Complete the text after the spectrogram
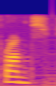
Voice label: "France", English

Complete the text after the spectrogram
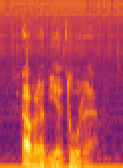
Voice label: "abreviatura", Catalan; (f) abbreviation

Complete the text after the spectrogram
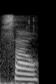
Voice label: "sell", English

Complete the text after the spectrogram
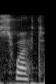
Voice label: "sweat", English; verb tr conj suar

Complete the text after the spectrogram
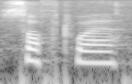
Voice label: "software", English

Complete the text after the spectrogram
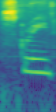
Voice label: "screen", English; pantalla; ocultar; protegir; projectar; cribrar

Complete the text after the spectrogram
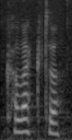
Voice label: "collector", English

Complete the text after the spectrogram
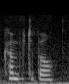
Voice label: "comfortable", English

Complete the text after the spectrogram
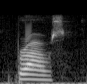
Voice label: "browse", English; navegar; fer una ullada; fullejar

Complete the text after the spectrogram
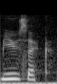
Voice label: "music", English; música

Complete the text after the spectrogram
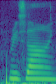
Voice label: "resign", English

